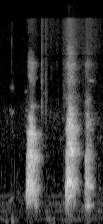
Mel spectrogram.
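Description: A dog barks three times, close by: one lone bark, a pause, then a quick pair. No one talks over it.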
